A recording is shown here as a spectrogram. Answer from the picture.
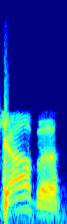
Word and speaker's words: Jabba: no you got it it's jabba all right beards wrote java like the coffee which i it's been just no java like like the hut oh beards is a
